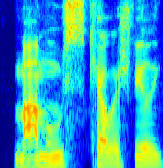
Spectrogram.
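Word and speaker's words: Sandro Mamukelashvili: Notice I'm saying it correctly. Mamoose Kellishi.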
